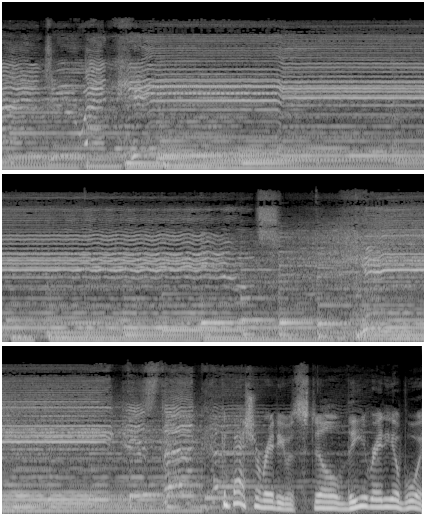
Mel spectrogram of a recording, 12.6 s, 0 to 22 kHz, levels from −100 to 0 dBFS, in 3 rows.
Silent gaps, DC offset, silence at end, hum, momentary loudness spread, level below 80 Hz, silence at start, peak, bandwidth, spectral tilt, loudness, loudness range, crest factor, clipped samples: none; under 0.1%; 0 s; none; 6 LU; -42 dBFS; 0 s; -10 dBFS; 15 kHz; -5 dB/octave; -26 LUFS; 2 LU; 16 dB; under 0.1%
